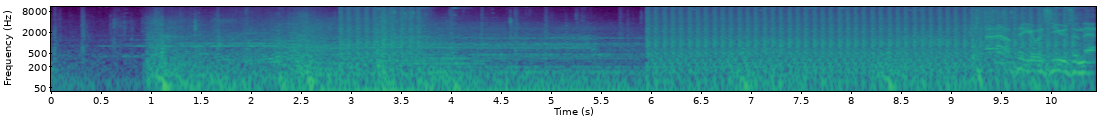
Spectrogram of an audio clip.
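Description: Rapid automatic gunfire from a Call of Duty: World at War custom zombies map, including an Enfield rifle, rattles in dense, continuous bursts for most of the stretch, close and loud with game effects around it.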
